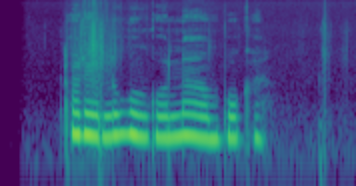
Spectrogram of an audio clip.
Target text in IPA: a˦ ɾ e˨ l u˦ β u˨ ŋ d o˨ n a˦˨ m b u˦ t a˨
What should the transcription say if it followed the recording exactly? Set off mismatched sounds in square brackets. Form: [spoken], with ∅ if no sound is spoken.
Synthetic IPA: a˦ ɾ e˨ l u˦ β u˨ ŋ [ɡ] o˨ n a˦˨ m b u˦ [k] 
